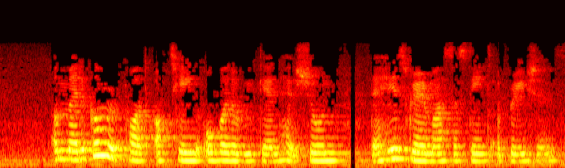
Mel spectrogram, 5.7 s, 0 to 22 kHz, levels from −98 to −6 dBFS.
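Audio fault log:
3.50–3.55 s, gap at a join of encoded pieces: the speech halts for about 50 ms and then resumes exactly where it stopped. Separately encoded segments, likely about 4 s long, were joined with their encoder delay and last-frame padding left in. Unlike a dropout, no sound is lost, and the edges are smeared rather than clicking.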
